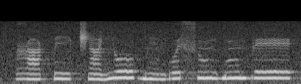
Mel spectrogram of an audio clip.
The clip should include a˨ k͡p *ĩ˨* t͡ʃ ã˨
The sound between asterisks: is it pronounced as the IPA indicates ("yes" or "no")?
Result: no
